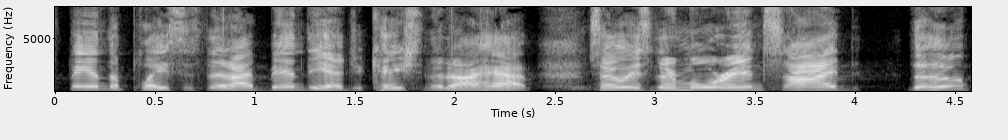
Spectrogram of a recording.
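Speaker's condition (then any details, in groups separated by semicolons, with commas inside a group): No condition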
